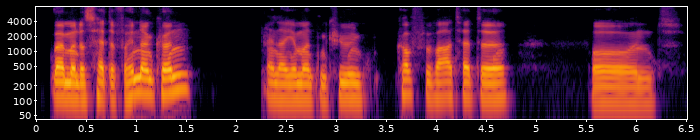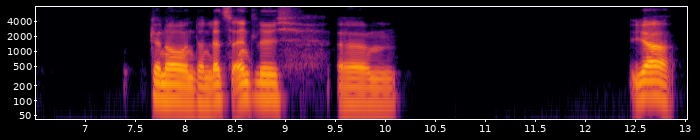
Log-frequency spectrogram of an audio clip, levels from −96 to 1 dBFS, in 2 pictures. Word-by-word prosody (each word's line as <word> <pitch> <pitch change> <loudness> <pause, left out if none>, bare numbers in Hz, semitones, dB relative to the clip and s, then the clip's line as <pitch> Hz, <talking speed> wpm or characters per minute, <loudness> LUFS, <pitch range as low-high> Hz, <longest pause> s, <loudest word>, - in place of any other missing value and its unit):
Weil 120 -1 +6
man 115 -1 +5
das 110 0 -1
hätte 115 -3 -1
verhindern 135 +5 +3
können, 155 +6 +2 0.7
wenn 115 -1 -4
da 110 - +1
jemand 110 0 0
'n 100 - -5
kühlen 115 0 -2 0.3
Kopf 130 0 -4
bewahrt 120 +1 -2
hätte 115 0 +1 0.8
und 95 -1 -3 1.2
genau, 110 -2 +4
und 100 -1 -1
dann 95 -1 -2
letztendlich, 110 +1 0 0.4
ähm 95 -1 -4 2.3
ja, 120 -2 +4
110 Hz, 95 wpm, -23 LUFS, 100-120 Hz, 2.3 s, Weil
